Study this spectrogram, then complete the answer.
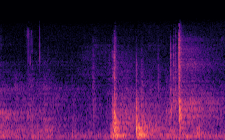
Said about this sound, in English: Now I'll try just knocking on the door. Yeah, why didn't you do that first? I forgot that you could do that.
